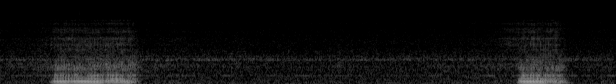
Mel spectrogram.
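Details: Two low, rattling snores several seconds apart in a quiet room; snoring during sleep.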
